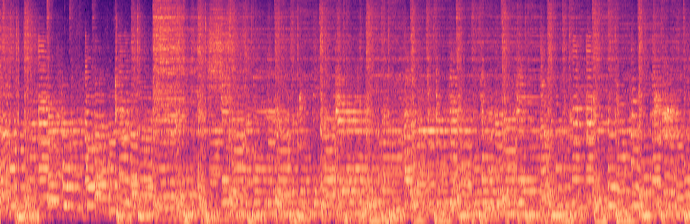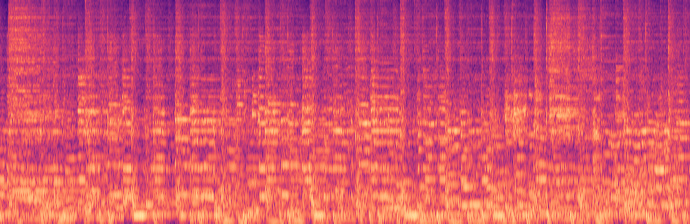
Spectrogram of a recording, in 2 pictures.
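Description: Live blues-rock band starting a song with an instrumental passage: electric guitars over bass guitar and drum kit, played loud through the PA.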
